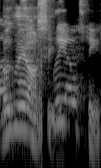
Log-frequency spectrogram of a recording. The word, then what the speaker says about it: Bugliosi: How do you pronounce that? Bugliosi.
